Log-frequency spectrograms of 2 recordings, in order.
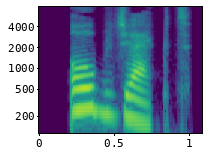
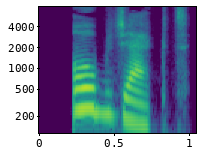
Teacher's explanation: As a noun, meaning a thing, we stress the first syllable, object. But as a verb, meaning to disagree, we stress the second syllable, object.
